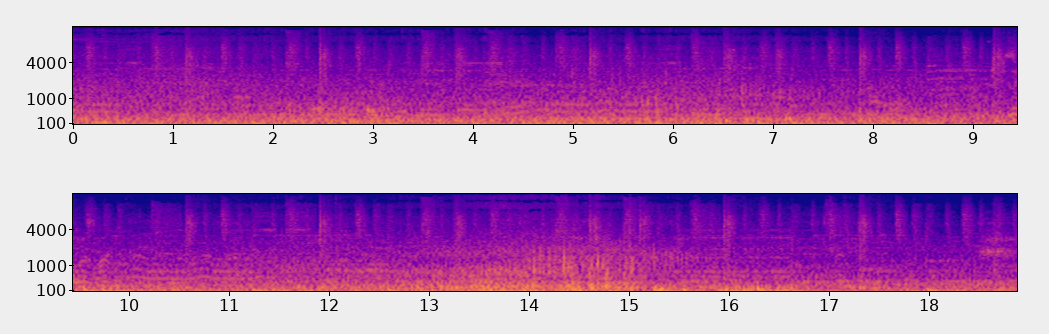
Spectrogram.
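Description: Background music over city street traffic, with one vehicle swelling past loudest about three-quarters of the way through.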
